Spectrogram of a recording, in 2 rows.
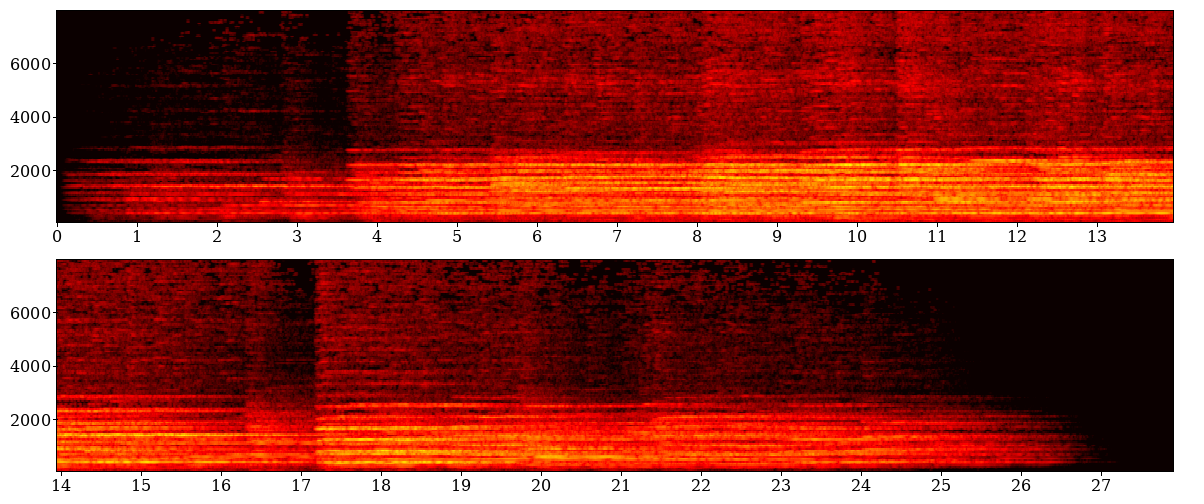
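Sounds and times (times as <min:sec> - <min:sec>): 
jazz music: 0:03.6 - 0:25.9.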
